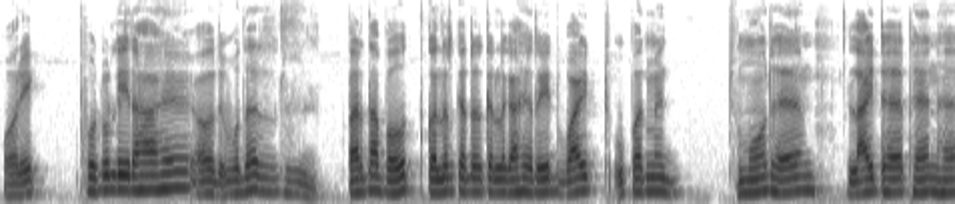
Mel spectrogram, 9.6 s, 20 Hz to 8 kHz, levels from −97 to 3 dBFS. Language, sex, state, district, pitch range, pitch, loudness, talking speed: Maithili, male, Bihar, Supaul, 135-155 Hz, 145 Hz, -23 LUFS, 155 wpm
